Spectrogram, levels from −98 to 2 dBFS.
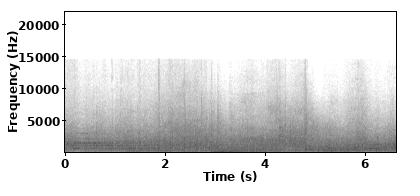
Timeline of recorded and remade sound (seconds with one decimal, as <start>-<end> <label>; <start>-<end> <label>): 0.0-6.6 recorded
